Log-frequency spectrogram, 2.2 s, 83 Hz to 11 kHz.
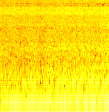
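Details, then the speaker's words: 1980 Chevy K10 with vacuum-operated Quadrajet carburetor, engine cold, fast idle now engaged after earlier seeming to run rich: a steady, deep V8 idle at raised speed, smooth with no misses. Normal cold fast idle. "went fast idle came on then so that sounds a lot better she's just cold right now"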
